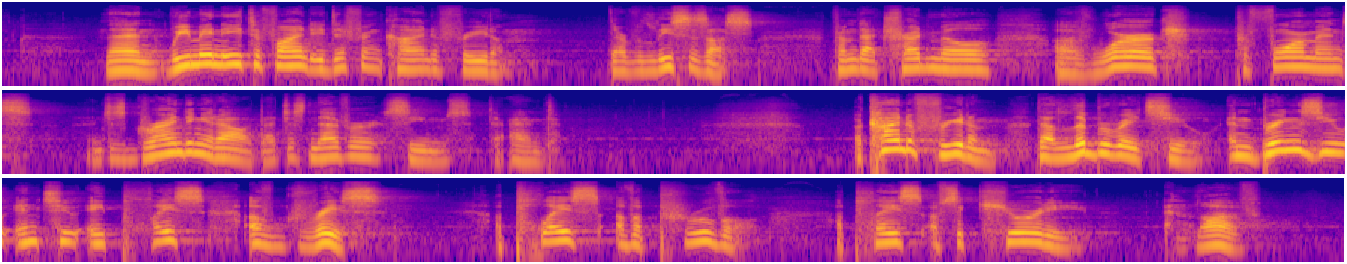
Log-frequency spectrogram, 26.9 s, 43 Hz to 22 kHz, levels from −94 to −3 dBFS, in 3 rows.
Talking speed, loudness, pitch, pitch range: 125 wpm, -23 LUFS, 165 Hz, 145-195 Hz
